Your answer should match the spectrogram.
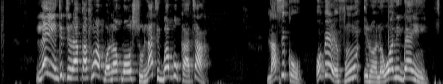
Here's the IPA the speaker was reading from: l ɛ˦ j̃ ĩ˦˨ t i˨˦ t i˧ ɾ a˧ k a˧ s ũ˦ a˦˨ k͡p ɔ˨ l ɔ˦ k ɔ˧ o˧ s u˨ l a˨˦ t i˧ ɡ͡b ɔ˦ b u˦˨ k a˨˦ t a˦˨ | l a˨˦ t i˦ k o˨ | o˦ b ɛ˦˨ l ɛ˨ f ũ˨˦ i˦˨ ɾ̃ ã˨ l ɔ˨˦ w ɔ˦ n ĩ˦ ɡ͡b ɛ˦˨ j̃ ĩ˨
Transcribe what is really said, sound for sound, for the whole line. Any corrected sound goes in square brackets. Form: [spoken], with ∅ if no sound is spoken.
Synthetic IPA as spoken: l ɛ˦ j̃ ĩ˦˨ t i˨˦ t i˧ ɾ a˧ k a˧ [f] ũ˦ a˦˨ k͡p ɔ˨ l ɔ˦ [k͡p] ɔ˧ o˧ s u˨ l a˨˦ t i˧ ɡ͡b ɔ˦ b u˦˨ k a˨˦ t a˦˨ | l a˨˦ [s] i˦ k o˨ | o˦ b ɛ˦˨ [ɾ] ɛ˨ f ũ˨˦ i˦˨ ɾ̃ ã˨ l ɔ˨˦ w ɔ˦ n ĩ˦ ɡ͡b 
